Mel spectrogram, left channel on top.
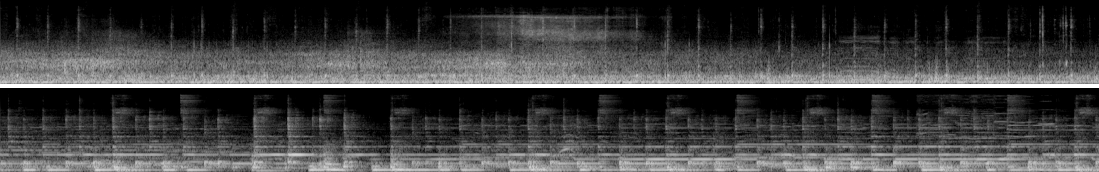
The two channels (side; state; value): both; different; correlation -0.01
